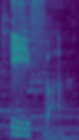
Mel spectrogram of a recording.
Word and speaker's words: Eva: Ich heiße Eva. E V A. The V in Eva is pronounced like an F.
